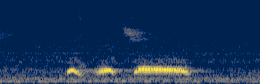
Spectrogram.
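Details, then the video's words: Spotted dove used by bird trappers as a lure, giving a three-part coo: two quick hooting notes, then a drawn-out steady coo lasting about half a second. A faint distant bird chirp is also heard. "Suara Burung Terkuku"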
